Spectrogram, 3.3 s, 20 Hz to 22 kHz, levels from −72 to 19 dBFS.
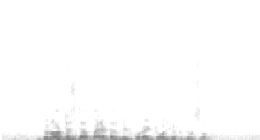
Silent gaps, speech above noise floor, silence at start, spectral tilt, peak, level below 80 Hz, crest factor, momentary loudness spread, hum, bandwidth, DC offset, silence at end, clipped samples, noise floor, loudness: none; 21 dB; 0.15 s; -8.5 dB/octave; -22 dBFS; -66 dBFS; 18 dB; 13 LU; none; 15 kHz; under 0.1%; 0.6 s; under 0.1%; -58 dBFS; -37 LUFS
